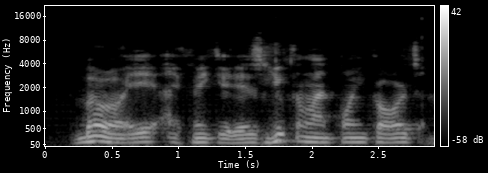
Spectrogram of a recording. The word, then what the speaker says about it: Newfoundland: Which is, it's Newfoundland, not Newfoundland. Or Newfoundland. Whatever you want to pronounce it, but, it's a Canadian province, in case you're not familiar with it.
